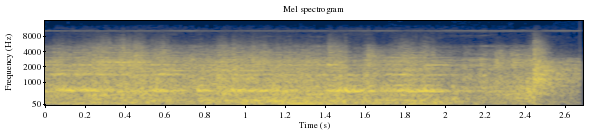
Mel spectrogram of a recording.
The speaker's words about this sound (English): The door to the tomb swung shut. Well, can we open it? No. The counterweights locked it somehow.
